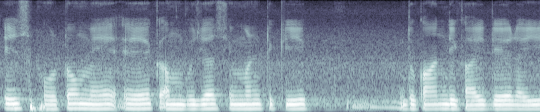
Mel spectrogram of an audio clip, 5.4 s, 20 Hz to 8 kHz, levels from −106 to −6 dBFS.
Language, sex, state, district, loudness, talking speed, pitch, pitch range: Hindi, male, Uttar Pradesh, Shamli, -12 LUFS, 135 wpm, 120 Hz, 115-120 Hz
